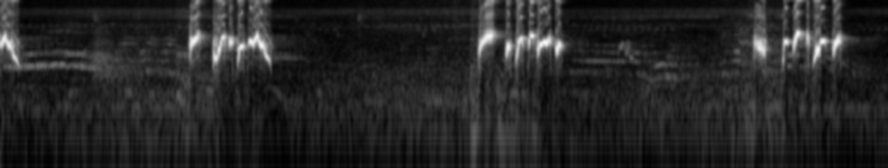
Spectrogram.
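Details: Red-whiskered bulbul from Thailand singing, a recording played to rouse caged birds or as a decoy: brief bubbly phrases of four or five quick whistled notes, repeated roughly every three seconds with quiet pauses between.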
